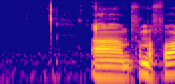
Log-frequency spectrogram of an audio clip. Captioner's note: tongue clicks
